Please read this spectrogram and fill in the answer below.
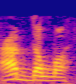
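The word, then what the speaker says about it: عبد الله: Exactly, especially your name begins with the ayn. Okay. What normally happens is it is mispronounced by non-Arab speakers by saying a. Yes. And this is how they write it in English, Yeah. Yeah. double A. Okay? A. Ah. A. Ah. But pressing the throat so that it will come properly.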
